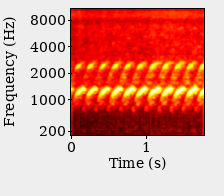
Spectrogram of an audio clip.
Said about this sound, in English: The alarm, it looks like it's only coming from the ATM machine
